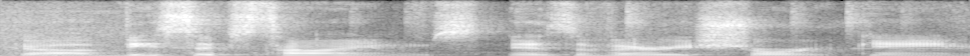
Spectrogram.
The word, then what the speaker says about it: VVVVVV: If you don't know what V6 Times is, that's the game that has the title that is the letter V 6 times. It's actually called V6 Times.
